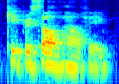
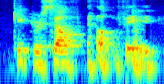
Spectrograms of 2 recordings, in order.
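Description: First: "yourself" stressed, falling at end. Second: "yourself" stressed with a laugh, rising. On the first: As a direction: lean on "yourself" and fall. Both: Shown as a demonstration.

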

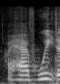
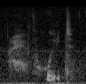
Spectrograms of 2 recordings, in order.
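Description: First: Louder call, rising at the end. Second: Whisper. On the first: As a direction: call out WHEAT to the cow, loud and rising. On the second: Whispered take of repeated line. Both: Real, not acted.

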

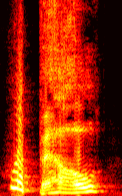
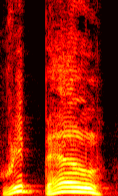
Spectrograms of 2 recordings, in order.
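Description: First: Loud, high, rising exclamation; crowd cry. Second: Loud, firm, falling exclamation; firm repeat. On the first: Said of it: "cried everybody". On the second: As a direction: repeat it with resolve, pitch falling at the end. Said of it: "repeated Walter firmly". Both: A narrator's reading.

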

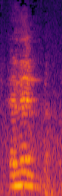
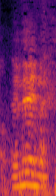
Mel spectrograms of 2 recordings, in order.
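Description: No difference in how they are said.

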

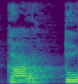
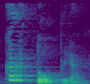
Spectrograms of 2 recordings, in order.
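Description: First: Картопля called loudly with a long stretched ТО; calling out. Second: Said in the usual way. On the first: Shown as a demonstration. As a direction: hold the second syllable of картопля high and loud. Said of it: "Гукаємо". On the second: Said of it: "треба слово погукати".

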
